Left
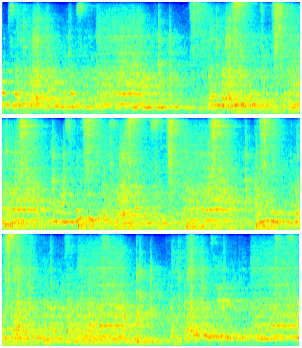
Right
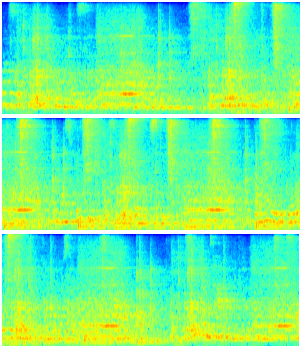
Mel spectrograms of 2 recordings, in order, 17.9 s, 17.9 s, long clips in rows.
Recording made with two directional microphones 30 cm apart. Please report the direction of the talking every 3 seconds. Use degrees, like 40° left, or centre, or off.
60° left, 50° left, centre, 40° right, 60° right, 70° right.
